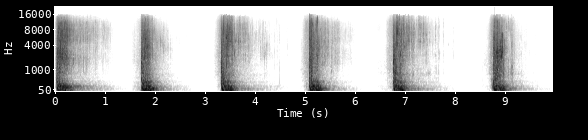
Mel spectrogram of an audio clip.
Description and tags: Magic Impact Body Hit
Body, Crash, Impact, Hit, Stab, Magic, Boom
